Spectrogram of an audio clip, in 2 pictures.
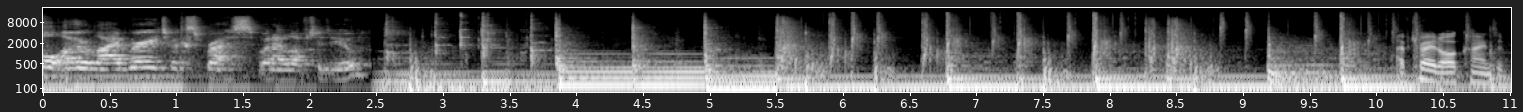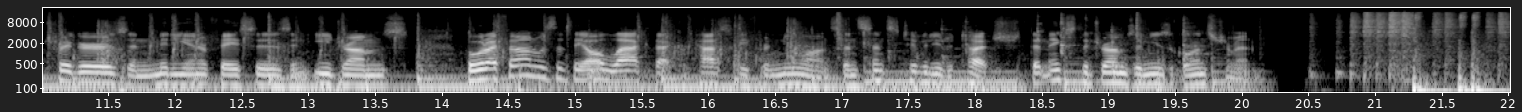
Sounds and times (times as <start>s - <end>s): Speech: 0.0s - 2.5s, 10.2s - 20.2s
Percussion: 2.5s - 22.0s.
